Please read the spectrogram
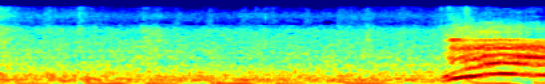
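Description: A low steady hiss, then near the end a man suddenly lets out a loud, drawn-out yell whose pitch wavers up and down.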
